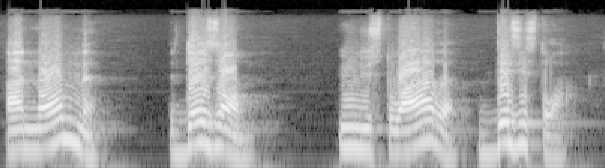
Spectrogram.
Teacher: Il accepte bien entendu la liaison, c'est-à-dire il accepte que le S de la forme plurielle de l'article qui précède ce H soit combiné avec la voyelle qui suit le H lui-même. Et on aura le son Z.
